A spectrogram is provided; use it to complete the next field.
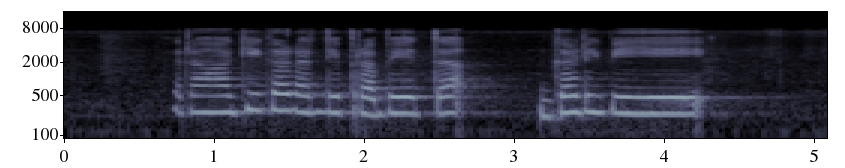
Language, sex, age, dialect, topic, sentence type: Kannada, female, 56-60, Coastal/Dakshin, agriculture, question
